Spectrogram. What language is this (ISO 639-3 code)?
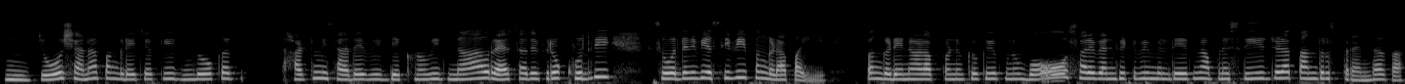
pan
